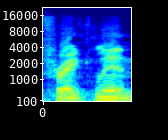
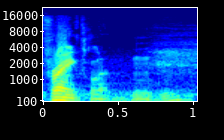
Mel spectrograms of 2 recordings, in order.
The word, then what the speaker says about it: Frank Lynn: Yeah, and that's how they say it, Frank Lynn, not Franklin.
